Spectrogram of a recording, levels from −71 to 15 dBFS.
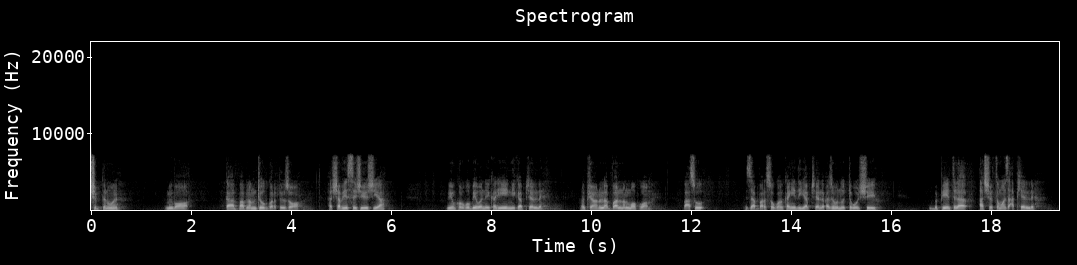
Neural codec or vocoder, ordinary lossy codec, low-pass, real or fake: codec, 16 kHz, 0.5 kbps, X-Codec, WavLM features, trained on Multilingual LibriSpeech; MP3, 64 kbps; 7.2 kHz; fake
